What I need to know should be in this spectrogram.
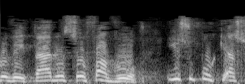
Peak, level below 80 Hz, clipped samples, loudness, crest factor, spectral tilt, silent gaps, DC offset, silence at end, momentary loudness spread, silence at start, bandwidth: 0 dBFS; -40 dBFS; under 0.1%; -13 LUFS; 12 dB; -5 dB/octave; none; under 0.1%; 0 s; 4 LU; 0 s; 10.5 kHz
